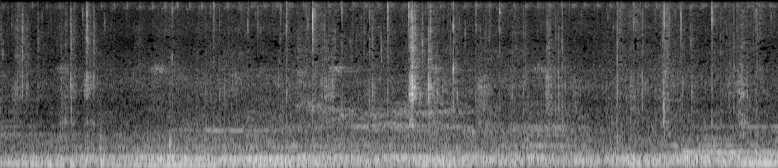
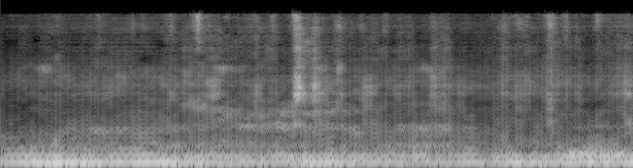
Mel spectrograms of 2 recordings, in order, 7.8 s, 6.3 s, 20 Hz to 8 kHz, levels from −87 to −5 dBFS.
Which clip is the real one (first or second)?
first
